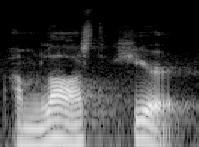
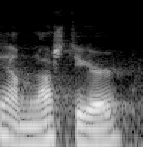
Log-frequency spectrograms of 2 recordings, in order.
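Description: First: "here" with a breathed H, set apart from "lost"; H pronounced. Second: "lost here" linked as "lost-eer"; H skipped. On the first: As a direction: keep the H in "here". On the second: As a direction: drop the H of "here" and join it to "lost". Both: Shown as a demonstration. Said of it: "Saltamos la H".

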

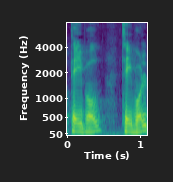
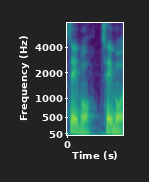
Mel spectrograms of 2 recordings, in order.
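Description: First: Table as "teibol", O and L both clear; full O sound. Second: Table as "teibo", vowel vanishing into the L; L pulled back. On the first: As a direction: say table with a Spanish-style final L. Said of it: "suena como una O". (table con O y ele claras) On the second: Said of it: "al hacer la L atrás". (table con la ele atrás) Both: Shown as a demonstration.

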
